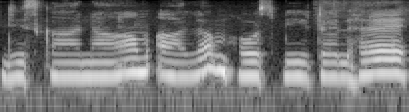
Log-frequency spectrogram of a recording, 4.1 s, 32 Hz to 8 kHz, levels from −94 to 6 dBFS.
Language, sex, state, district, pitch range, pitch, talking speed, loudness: Hindi, female, Jharkhand, Ranchi, 185-210 Hz, 185 Hz, 75 wpm, -16 LUFS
